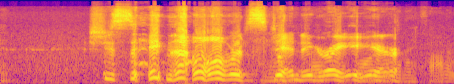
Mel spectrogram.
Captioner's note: laughs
